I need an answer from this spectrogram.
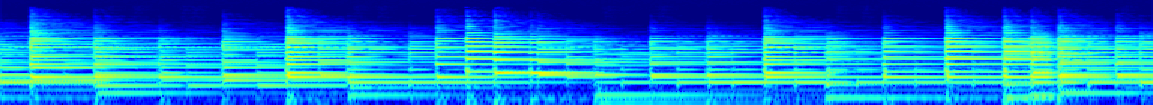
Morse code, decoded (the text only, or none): none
